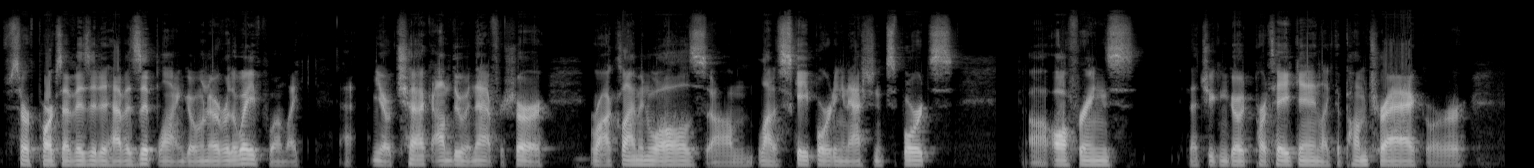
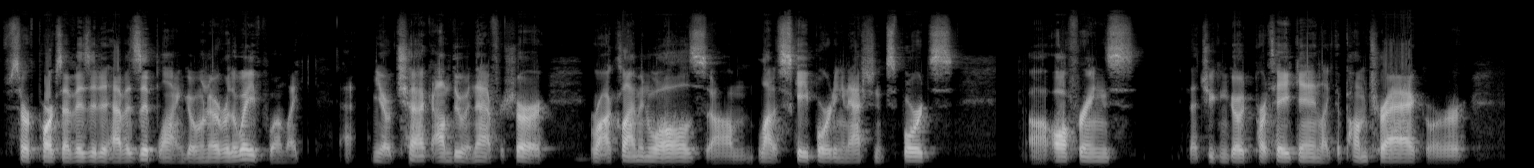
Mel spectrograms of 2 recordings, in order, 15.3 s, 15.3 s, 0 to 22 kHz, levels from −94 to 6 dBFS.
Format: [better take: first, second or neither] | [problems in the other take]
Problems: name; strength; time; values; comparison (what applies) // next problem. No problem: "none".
first | thin; somewhat; fading below 300 Hz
